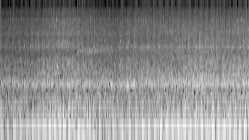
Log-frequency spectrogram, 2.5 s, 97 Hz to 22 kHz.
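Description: Royal Enfield Scram 411's single-cylinder engine running at low speed while the bike is ridden slowly through a tight turn, a steady low engine note with a fast even pulse that picks up slightly in the first half second.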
